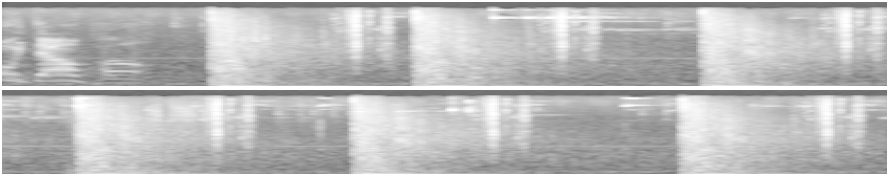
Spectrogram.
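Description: Gunshots ring out one at a time, with a sharp crack and a short echo.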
